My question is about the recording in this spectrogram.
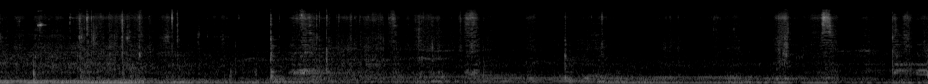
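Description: Faint handling noises: small plastic clicks and rubbing as a gloved hand works a wheel-speed-sensor harness clip into its guide on a truck's front suspension. A low steady hum fades out about two seconds in.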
